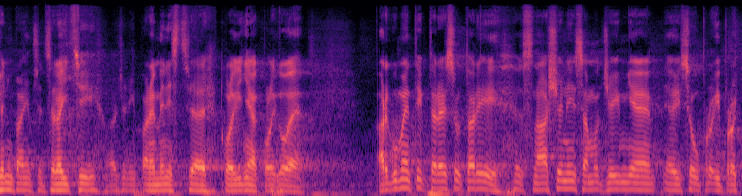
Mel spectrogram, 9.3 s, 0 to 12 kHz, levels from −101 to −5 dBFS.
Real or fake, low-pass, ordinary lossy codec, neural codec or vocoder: fake; 10.8 kHz; AAC, 64 kbps; autoencoder, 48 kHz, 128 numbers a frame, DAC-VAE, trained on Japanese speech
